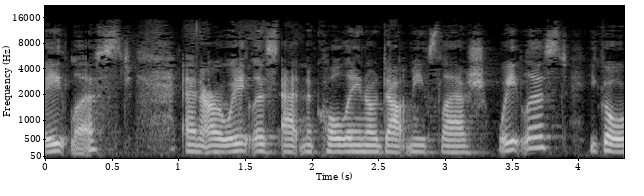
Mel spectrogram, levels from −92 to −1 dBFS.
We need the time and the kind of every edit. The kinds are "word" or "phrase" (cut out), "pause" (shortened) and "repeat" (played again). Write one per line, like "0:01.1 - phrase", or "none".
0:01.8 - word
0:02.9 - word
